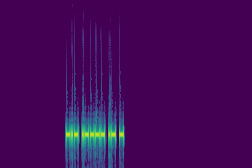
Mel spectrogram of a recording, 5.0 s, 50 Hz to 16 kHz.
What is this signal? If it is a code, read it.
Morse code, heard as a keyed tone, about 46 wpm, 700 Hz. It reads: K1AT
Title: USA Call Signs - 4 Characters - Repeated 3x - 45wpm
